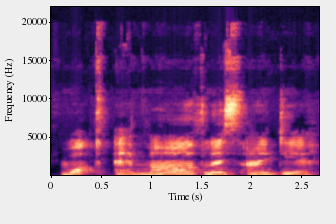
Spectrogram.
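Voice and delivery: deep wise voice, excited; loud, slow and grand old character; Bramwell. Shown as a demonstration. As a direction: proclaim it slowly with weighty delight. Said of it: "in his deep, wise voice".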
